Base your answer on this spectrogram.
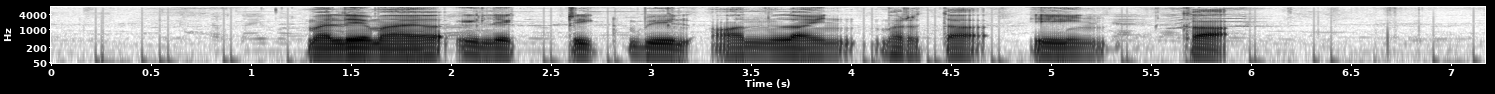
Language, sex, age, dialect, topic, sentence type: Marathi, male, 25-30, Varhadi, banking, question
